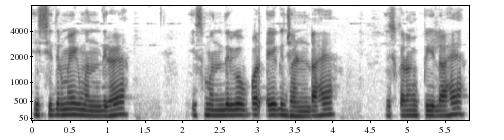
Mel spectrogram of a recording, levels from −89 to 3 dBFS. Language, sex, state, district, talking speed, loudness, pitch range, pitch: Hindi, male, Uttar Pradesh, Saharanpur, 185 wpm, -16 LUFS, 130-145 Hz, 140 Hz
